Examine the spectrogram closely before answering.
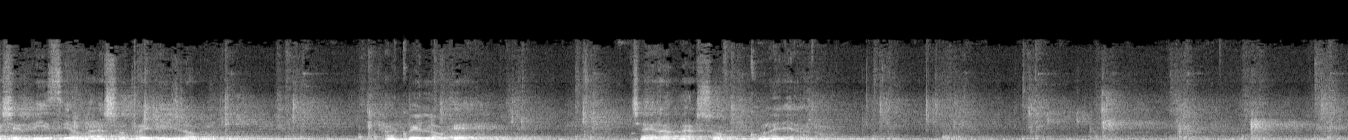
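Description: Footsteps echo on a concrete floor in a hollow passage.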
